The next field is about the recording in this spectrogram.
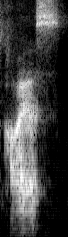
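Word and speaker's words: Kaïus: found it yeah um i'm pretty sure that that eye denotes um it's like it's its own sound syllable doesn't blend yeah um i can't remember what it's called there we go um yeah that means it's it starts a new syllable so yeah it's kaius okay yes okay otherwise it would be kai or chaos um but yeah it's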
